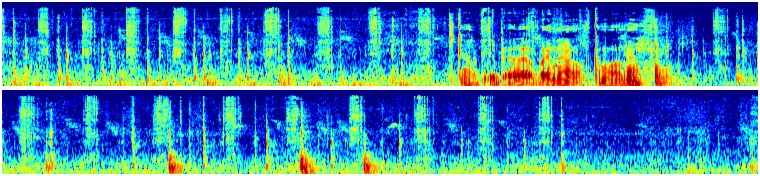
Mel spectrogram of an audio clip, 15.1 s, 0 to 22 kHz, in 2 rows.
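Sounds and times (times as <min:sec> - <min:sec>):
ratchet wrench clicking on a loose car belt tensioner bolt: 0:00.1 - 0:04.4, 0:06.8 - 0:13.2
speech: 0:04.6 - 0:06.6.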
